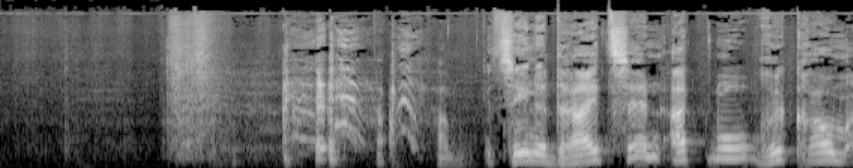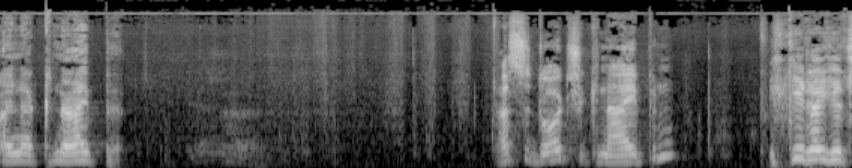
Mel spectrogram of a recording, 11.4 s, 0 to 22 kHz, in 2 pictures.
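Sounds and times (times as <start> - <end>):
person blowing nose with honking snorts: 1.0 - 1.9
speech: 2.1 - 6.6, 9.0 - 11.3.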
